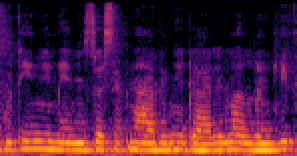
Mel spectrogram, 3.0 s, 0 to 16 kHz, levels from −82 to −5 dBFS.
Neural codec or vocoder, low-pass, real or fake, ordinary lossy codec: codec, 44.1 kHz, 3.4 kbps, Pupu-Codec; 14.4 kHz; fake; AAC, 96 kbps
